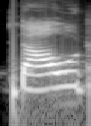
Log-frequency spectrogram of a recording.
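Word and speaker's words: doubt: तो सबसे पहले बी साइलेंट रहता है, जैसे बॉम्ब, डम, क्लाइम, डाउट, डेप्थ, इन सब में बी जो है साइलेंट रहता है।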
